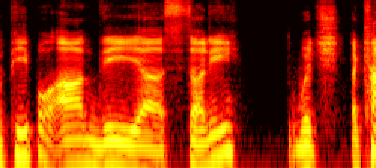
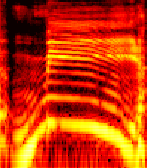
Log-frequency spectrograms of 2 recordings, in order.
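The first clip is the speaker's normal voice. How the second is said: laughing; 11 semitones higher than usual. Real, not acted. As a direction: burst out laughing as you own up. Laughing admission.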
